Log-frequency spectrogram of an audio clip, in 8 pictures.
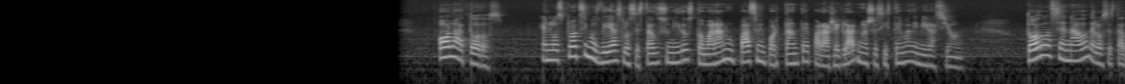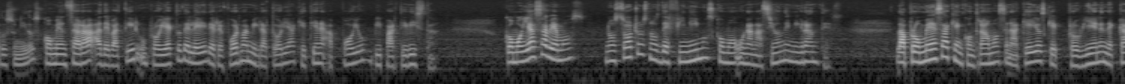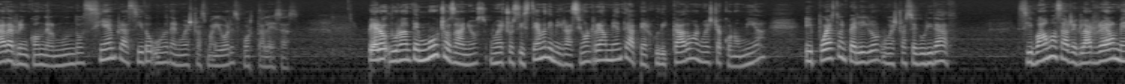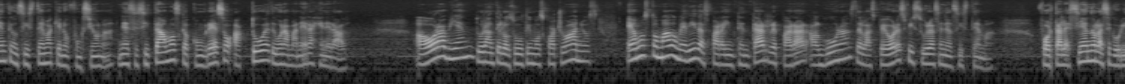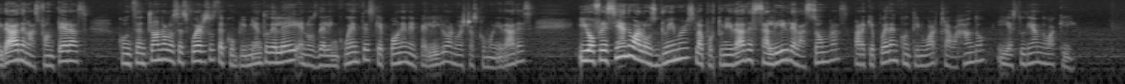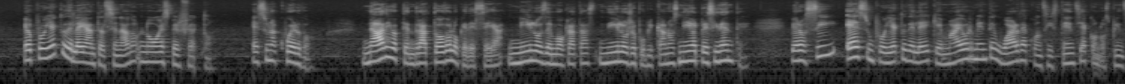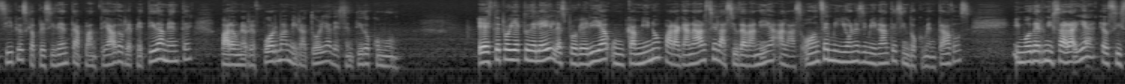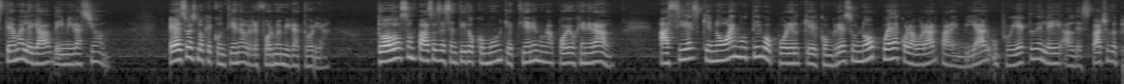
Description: En el mensaje de esta semana, Cecilia Muñoz habló sobre el comienzo del debate del proyecto de ley de reforma migratoria en el Senado la próxima semana. Habló sobre como este proyecto tiene un fuerte apoyo bipartidista y sobre la importancia de que el Congreso actúe conjuntamente para arreglar el sistema migratorio.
